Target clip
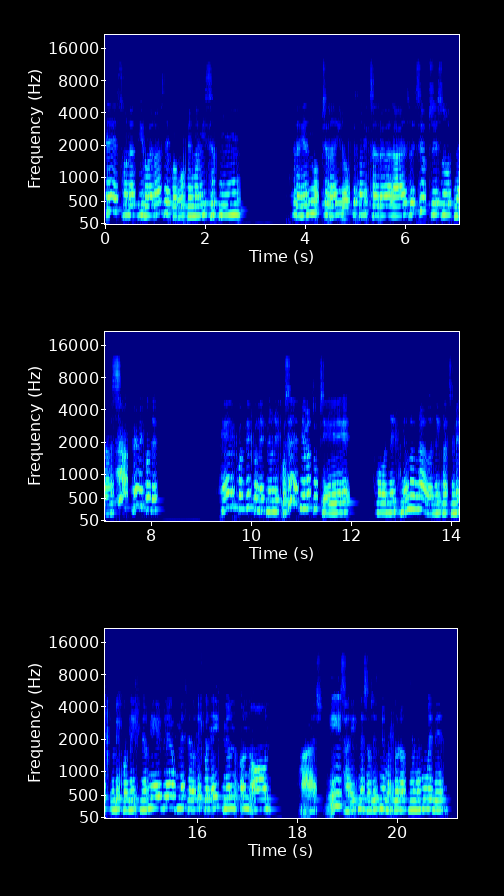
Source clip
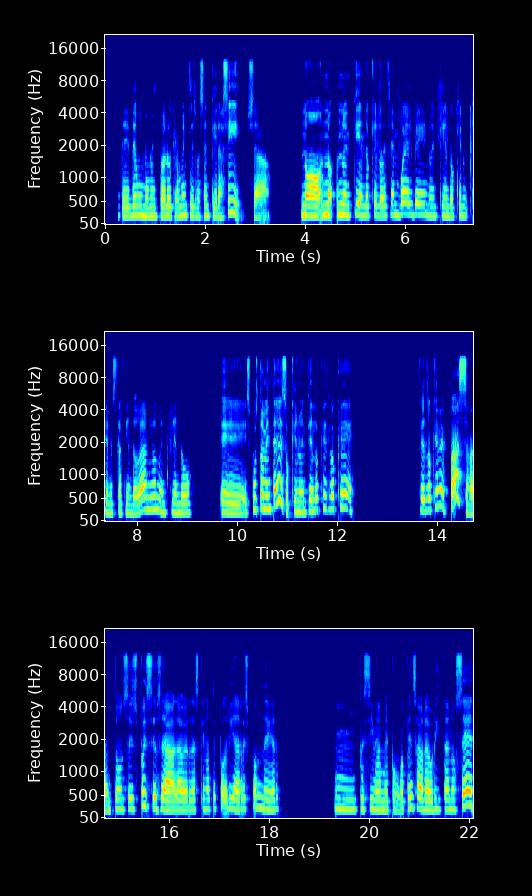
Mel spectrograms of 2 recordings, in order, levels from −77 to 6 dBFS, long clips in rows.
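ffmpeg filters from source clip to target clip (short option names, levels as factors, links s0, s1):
-filter_complex "[0:a]areverse,lowpass=4600,bandreject=f=50:t=h:w=6,bandreject=f=100:t=h:w=6,bandreject=f=150:t=h:w=6,bandreject=f=200:t=h:w=6,bandreject=f=250:t=h:w=6,bandreject=f=300:t=h:w=6,bandreject=f=350:t=h:w=6,bandreject=f=400:t=h:w=6,bandreject=f=450:t=h:w=6,acompressor=threshold=0.0224:ratio=12,asplit=2[s0][s1];[s1]adelay=37,volume=0.531[s2];[s0][s2]amix=inputs=2:normalize=0,asetrate=45938,aresample=44100"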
